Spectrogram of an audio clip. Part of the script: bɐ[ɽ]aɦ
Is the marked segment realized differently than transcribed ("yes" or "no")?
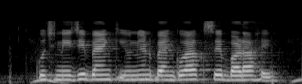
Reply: no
